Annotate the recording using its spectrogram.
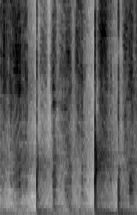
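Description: Chalk scraping on a blackboard as letters are written: short rasping strokes with a few sharp taps of the chalk on the board.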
